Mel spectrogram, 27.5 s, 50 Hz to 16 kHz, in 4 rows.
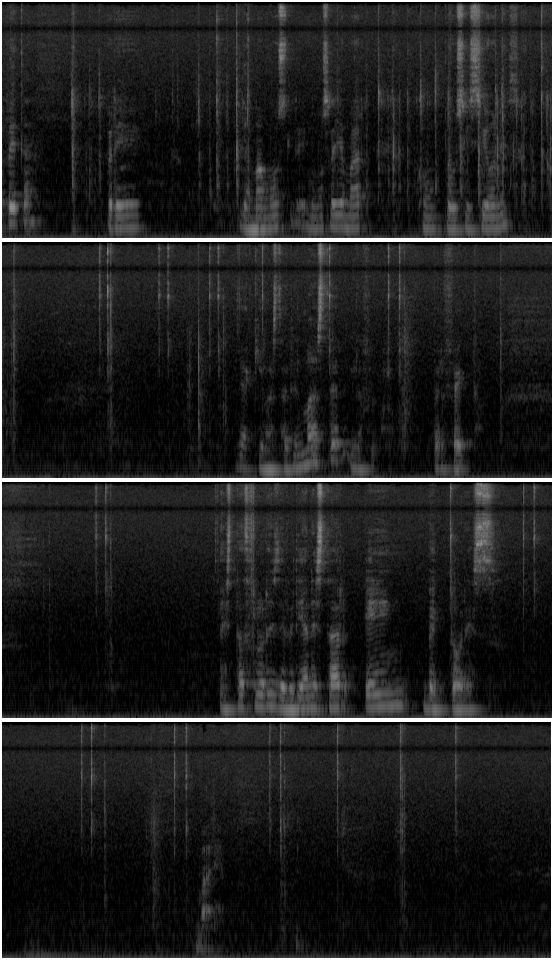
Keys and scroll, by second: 2.3 BackSpace, 4.4 Caps_Lock, 6.7 Return.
